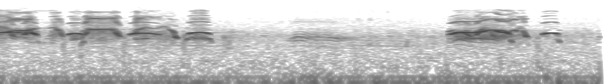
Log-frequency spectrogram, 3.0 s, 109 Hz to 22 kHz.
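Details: Osprey calling at its Captiva nest, April 2022, during a fish delivery and chick feeding; loud bursts of shrill, slightly rasping whistles in two groups separated by a quiet gap.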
